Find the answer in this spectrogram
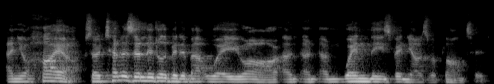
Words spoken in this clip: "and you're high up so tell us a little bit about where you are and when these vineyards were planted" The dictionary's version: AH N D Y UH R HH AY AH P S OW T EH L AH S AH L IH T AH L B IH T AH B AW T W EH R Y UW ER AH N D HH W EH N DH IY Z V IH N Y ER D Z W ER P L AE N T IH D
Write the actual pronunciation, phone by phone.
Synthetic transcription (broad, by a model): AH N Y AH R HH AY AH P S OW T EH L AH S AH L IH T L B IH T AH B AW T W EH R Y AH ER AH N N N W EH N DH IY Z V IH N Y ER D Z W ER P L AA N T IH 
